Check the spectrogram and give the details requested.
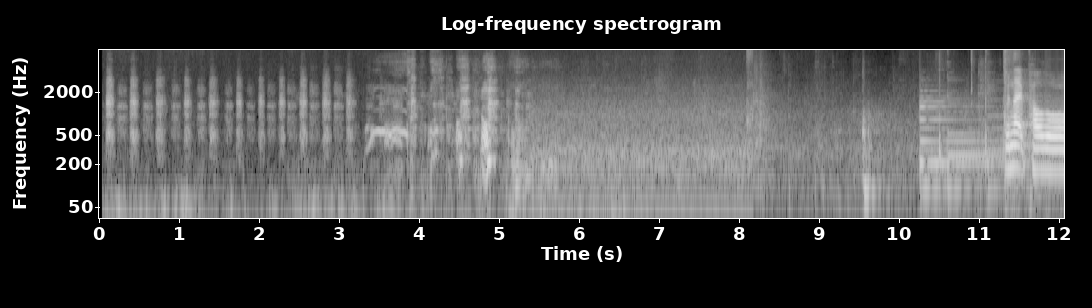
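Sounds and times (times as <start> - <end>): dog panting: 0.0 - 5.9
dog huffing: 0.0 - 6.0
dog whining: 3.1 - 5.9.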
